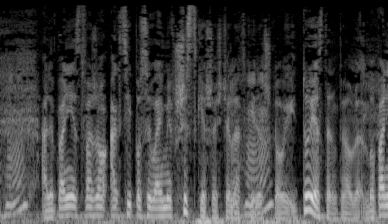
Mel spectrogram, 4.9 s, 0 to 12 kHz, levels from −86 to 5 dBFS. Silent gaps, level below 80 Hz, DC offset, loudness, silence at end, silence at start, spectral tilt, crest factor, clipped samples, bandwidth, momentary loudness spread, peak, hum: none; -34 dBFS; under 0.1%; -23 LUFS; 0 s; 0 s; -6.5 dB/octave; 18 dB; under 0.1%; 11.5 kHz; 9 LU; -4 dBFS; none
